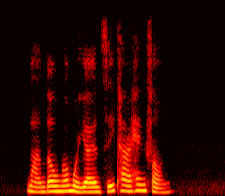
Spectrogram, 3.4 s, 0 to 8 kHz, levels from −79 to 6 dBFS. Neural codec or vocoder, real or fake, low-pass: codec, 16 kHz, 1 kbps, FunCodec, trained on LibriTTS, 50 frames a second; fake; 7.2 kHz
